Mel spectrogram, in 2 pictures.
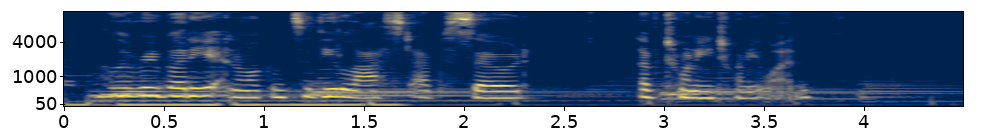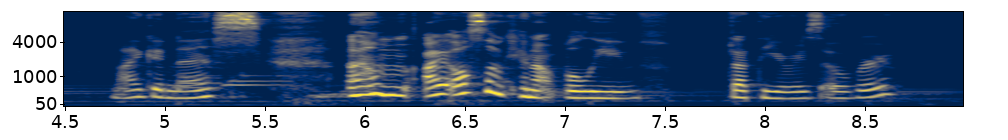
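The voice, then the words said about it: Tired, slightly coarse voice. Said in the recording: “I sound tired or my voice is a little coarse”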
